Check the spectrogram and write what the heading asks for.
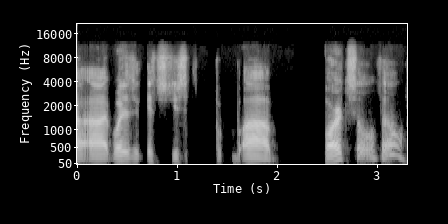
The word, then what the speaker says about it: Bartlesville: that same area uh what is it uh bartelville how do you say that bartlesville yeah bartlesville oklahoma yeah they've got uh they've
